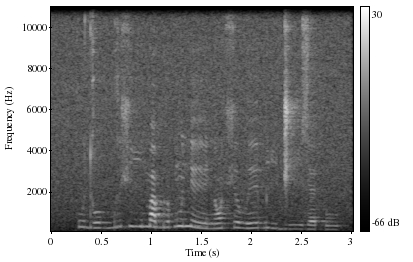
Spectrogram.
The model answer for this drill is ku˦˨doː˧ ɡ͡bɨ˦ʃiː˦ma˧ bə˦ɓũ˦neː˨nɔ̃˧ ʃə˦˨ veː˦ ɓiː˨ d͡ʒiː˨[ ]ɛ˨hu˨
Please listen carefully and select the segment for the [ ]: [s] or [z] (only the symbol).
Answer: z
